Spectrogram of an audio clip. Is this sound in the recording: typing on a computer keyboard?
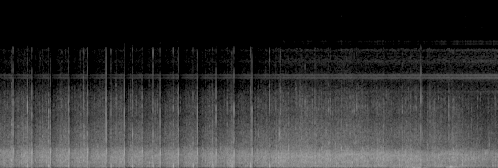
no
